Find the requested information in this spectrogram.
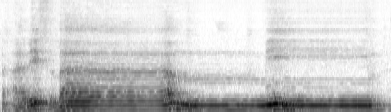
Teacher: Kemudian ada catatan lam, mim, lam, ada mim sukunnya, di lam menghadapi mim, maka mim mati menghadapi mim, idgham mutamatsilin, maka bacanya ditahan, digunakan.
